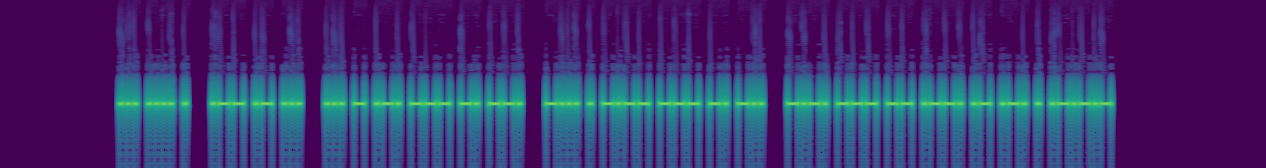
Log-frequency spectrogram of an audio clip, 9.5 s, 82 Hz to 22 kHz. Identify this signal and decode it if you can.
Morse code, heard as a keyed tone, about 44 wpm, 700 Hz. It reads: SHE WAS STRONG BEYOND COMPARE.
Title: Sentences from Top 1300 Words 45wpm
